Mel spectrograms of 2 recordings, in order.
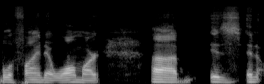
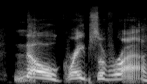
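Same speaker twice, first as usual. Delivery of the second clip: slow, raised, rasping high voice, drawn out; 7 dB louder than usual. Retelling an interview, imitating the actor answering the interviewer: John Carradine voice. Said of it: "in that great voice".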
